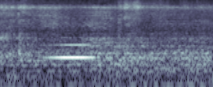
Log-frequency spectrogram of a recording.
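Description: Saxophone in a free-jazz improvisation: one short held note about half a second in, over a faint hiss.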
